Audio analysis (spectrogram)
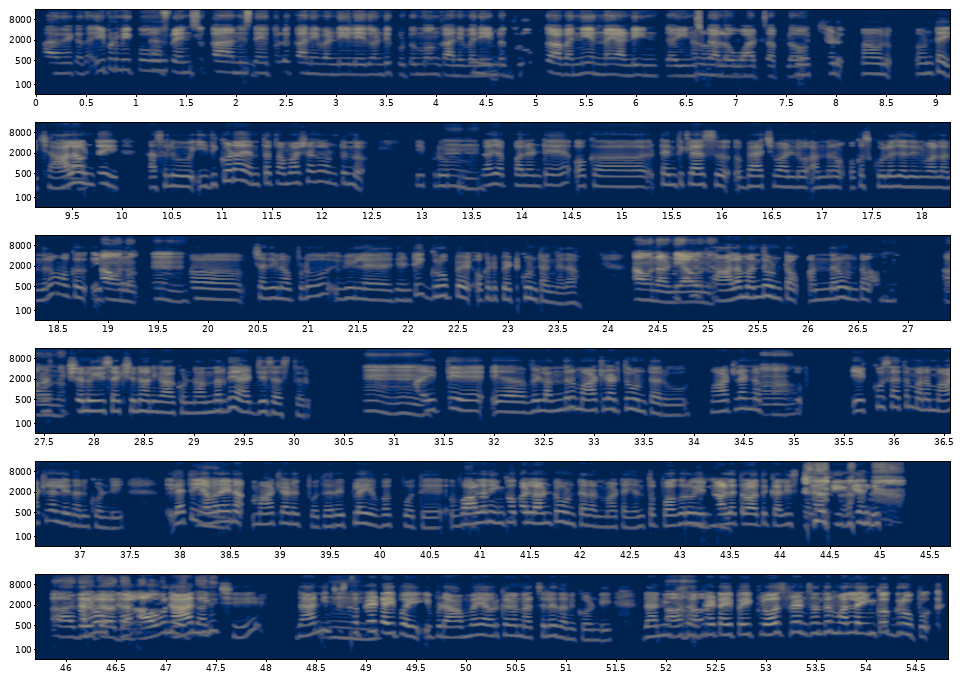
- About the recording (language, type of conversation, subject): Telugu, podcast, వాయిస్ సందేశాలు పంపడం, పాఠ్య సందేశాలు పంపడం—మీకు ఏది ఎక్కువగా ఇష్టం?
- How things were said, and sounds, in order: in English: "ఫ్రెండ్స్"; other background noise; in English: "గ్రూప్స్"; in English: "ఇన్ ఇన్‌స్టాలో, వాట్సాప్‌లో"; in English: "టెన్త్"; in English: "బ్యాచ్"; in English: "గ్రూప్‌లో"; in English: "సెక్షన్"; in English: "సెక్షన్"; in English: "యాడ్"; in English: "రిప్లై"; laugh; chuckle; in English: "సెపరేట్"; in English: "సెపరేట్"; in English: "క్లోజ్ ఫ్రెండ్స్"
